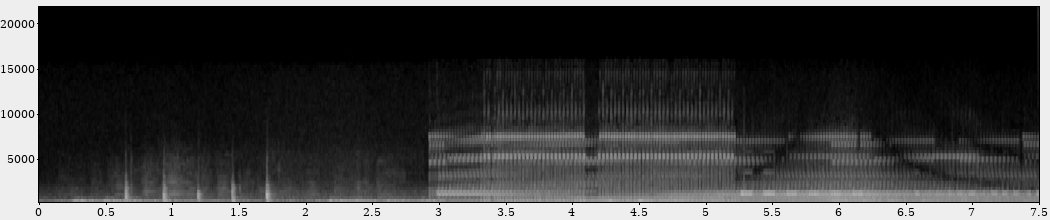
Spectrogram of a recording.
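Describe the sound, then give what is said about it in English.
A robotic scanning sound effect from a movie, the T-800 scanning through all the different things it should say before picking one: a quick run of sharp mechanical clicks over a low rumble, then a sustained electronic buzzing whine with steady high tones and faint sweeping chirps. “You can hear it scanning through the as the T-800 goes through all the different things it should say, and then it picks it.”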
